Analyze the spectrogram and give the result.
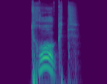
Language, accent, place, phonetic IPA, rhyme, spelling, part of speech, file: German, Germany, Berlin, [tʁoːkt], -oːkt, trogt, verb, De-trogt.ogg
- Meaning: second-person plural preterite of trügen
